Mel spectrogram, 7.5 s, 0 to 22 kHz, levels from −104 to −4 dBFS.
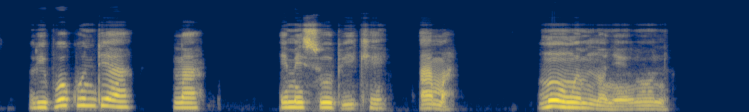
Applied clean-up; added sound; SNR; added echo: neural mask model Resemble Enhance denoiser.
